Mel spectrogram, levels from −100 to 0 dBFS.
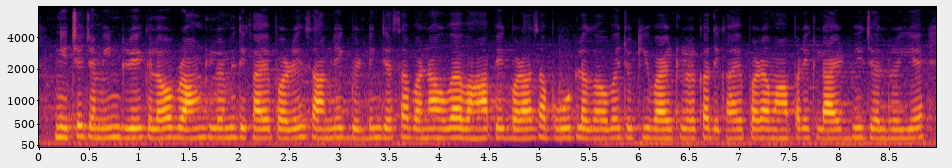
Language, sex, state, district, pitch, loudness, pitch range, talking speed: Hindi, female, Uttar Pradesh, Varanasi, 205 Hz, -20 LUFS, 195-210 Hz, 305 wpm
